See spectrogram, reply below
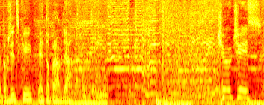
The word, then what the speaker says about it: CHVRCHES: Tohle jsou churches, když to budete hledat, je to jako víc kostelů, ale místo U je V, takže ch, v, r, ch, s, chvrches, chvrches se to píše, chvrches, ale čte se to churches.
